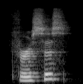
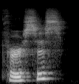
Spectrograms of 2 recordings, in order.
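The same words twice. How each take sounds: The two takes are said the same way.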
